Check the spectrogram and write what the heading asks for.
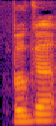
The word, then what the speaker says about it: Bugha: by this guy named Bugha, I think is B-U-G-H-A. Bugha, I think is how you say his name.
